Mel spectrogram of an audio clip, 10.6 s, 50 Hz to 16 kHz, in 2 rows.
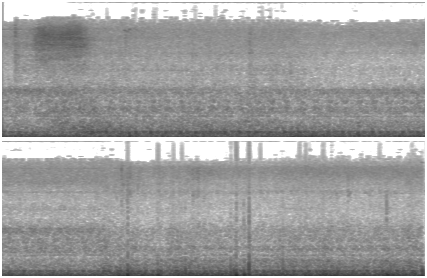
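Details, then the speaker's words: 2008-2010 6.4 Powerstroke diesel: deep idle rumble swelling and sagging, worse the longer it idles in gear, clears with throttle when driving; rough fluctuating idle fixed by replacing the passenger-side fuel rail pressure sensor. "but it only does it at idle it starts to fluctuate quite a bit and it seems like the longer I sit at idle definitely while it's in gear it starts to fluctuate more and more"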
